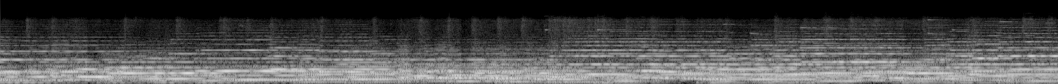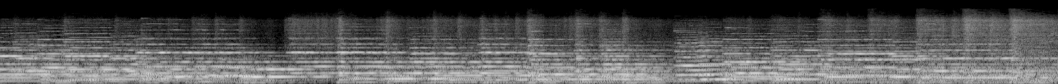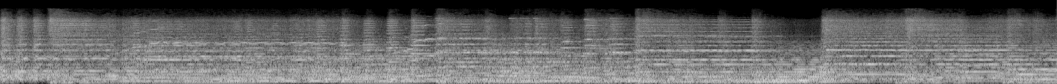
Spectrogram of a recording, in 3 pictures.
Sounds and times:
Inside, public space: 0.0s - 31.7s
Orchestra: 0.0s - 31.7s.

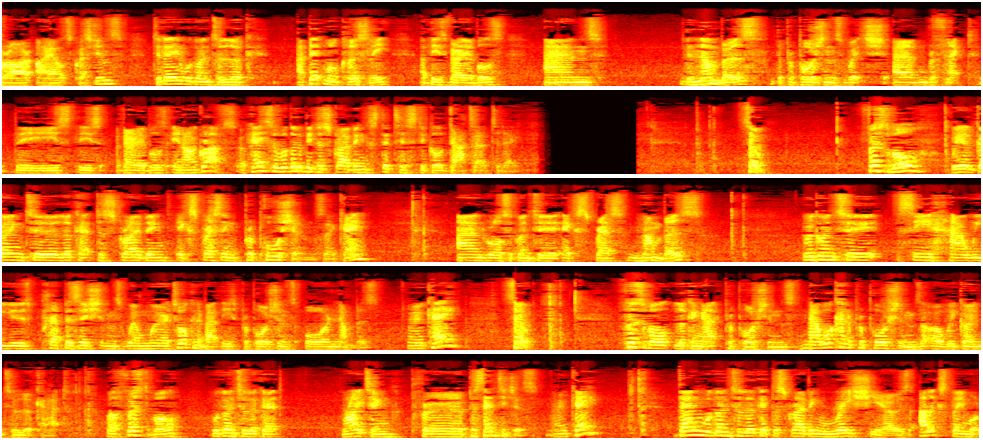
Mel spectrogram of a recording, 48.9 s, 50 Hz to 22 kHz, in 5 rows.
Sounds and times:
Speech: 0.0s - 6.1s, 6.8s - 15.2s, 17.2s - 17.6s, 18.2s - 23.4s, 24.1s - 26.7s, 27.6s - 48.9s.

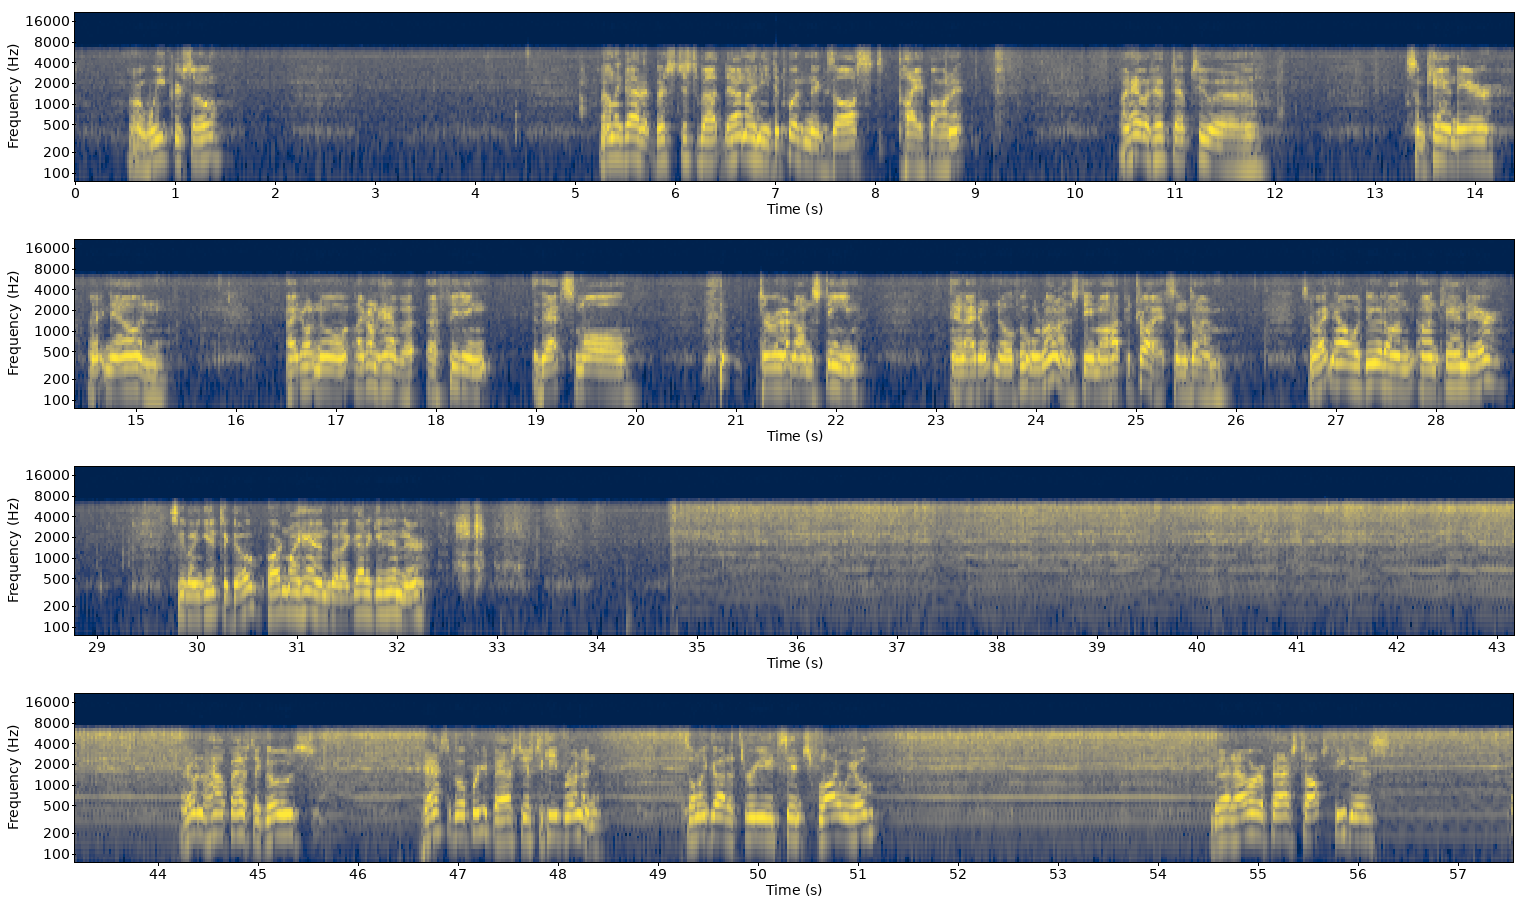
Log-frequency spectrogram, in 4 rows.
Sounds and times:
Speech: 0.5s - 1.6s, 5.2s - 9.0s, 10.4s - 12.1s, 13.3s - 15.4s, 16.5s - 20.1s, 21.2s - 22.3s, 23.1s - 26.0s, 26.7s - 28.7s, 29.7s - 32.4s, 44.2s - 45.6s, 46.6s - 48.5s, 49.2s - 51.2s, 54.5s - 56.4s.

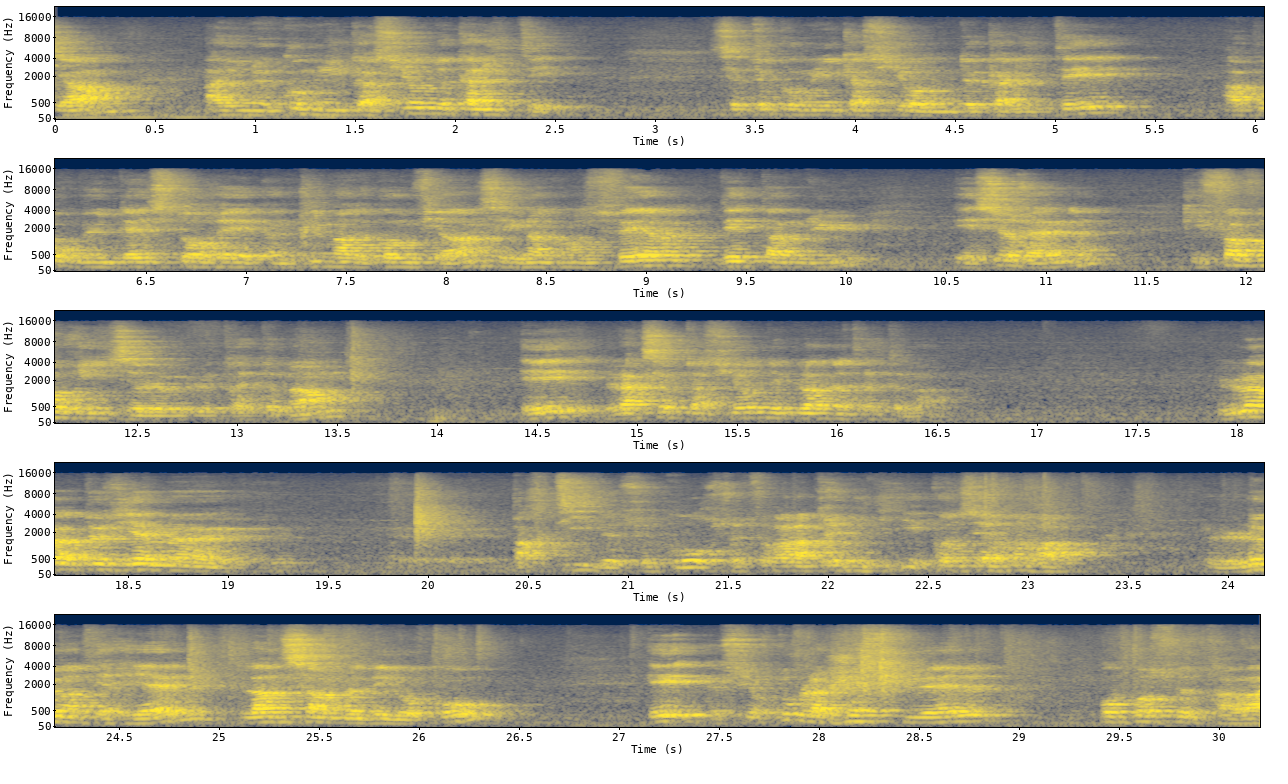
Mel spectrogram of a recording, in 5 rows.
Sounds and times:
Speech: 0.0s - 2.7s, 3.3s - 13.8s, 14.4s - 16.7s, 17.9s - 30.2s.

